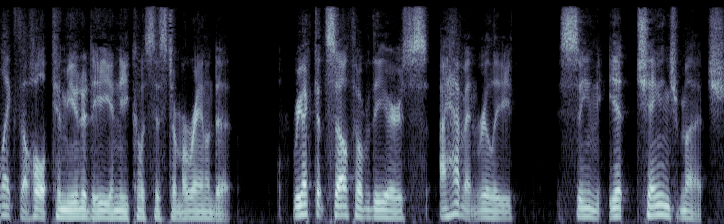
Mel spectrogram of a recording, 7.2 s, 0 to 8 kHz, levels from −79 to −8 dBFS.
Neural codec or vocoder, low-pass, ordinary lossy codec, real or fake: codec, 16 kHz in and 24 kHz out, 0.6 kbps, FocalCodec, streaming, 4096 codes; 7.2 kHz; MP3, 48 kbps; fake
